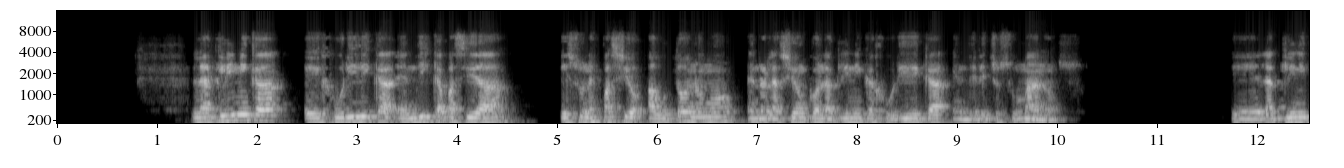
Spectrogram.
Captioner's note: Spanish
